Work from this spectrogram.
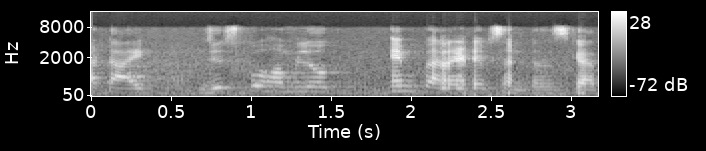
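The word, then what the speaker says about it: imperative: तो मैं एक चीज़ बता दूं, अगर आर के पहले और बाद दोनों वाउल्स आते हैं तो इस आर की प्रोनाउंसिएशन होती है, और यही कारण है कि हमने यहाँ पे इम्पेरेटिव कहा।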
